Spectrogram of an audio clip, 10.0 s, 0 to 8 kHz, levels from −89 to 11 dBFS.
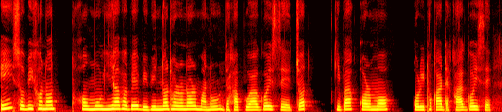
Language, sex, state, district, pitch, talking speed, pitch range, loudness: Assamese, female, Assam, Kamrup Metropolitan, 225 Hz, 95 wpm, 205-240 Hz, -13 LUFS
